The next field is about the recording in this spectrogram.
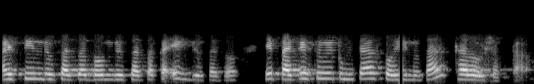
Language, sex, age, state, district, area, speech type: Marathi, female, 45-60, Maharashtra, Pune, urban, conversation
